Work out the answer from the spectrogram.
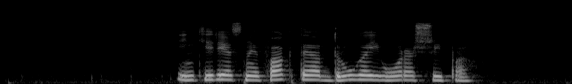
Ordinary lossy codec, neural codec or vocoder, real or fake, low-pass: none; none; real; 7.2 kHz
